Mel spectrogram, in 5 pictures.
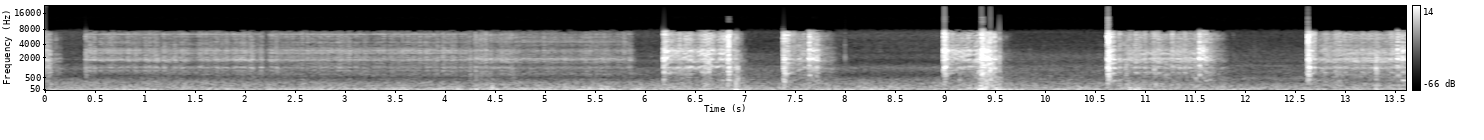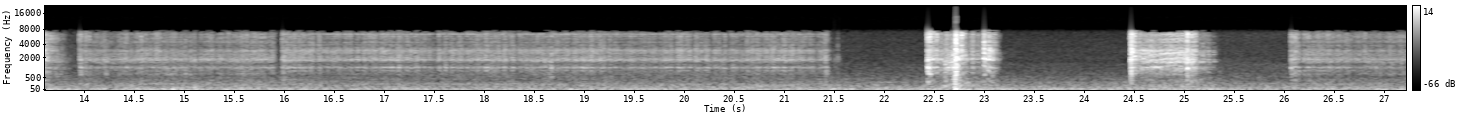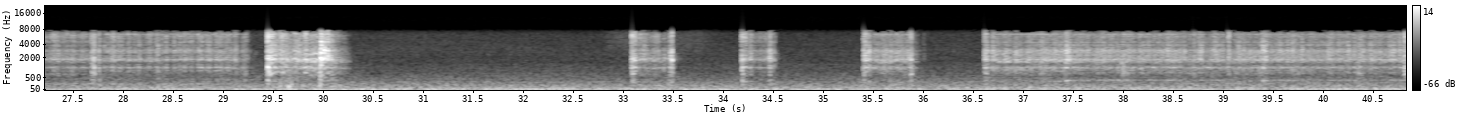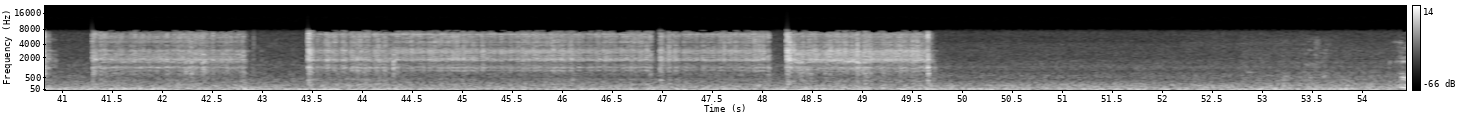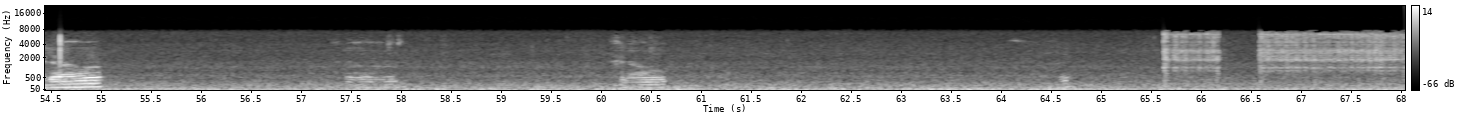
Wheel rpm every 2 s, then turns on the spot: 40, 30, 30, 80, 40, 80, 80, 40, 40, 40, 30, 50, 50, 40, 50, 20, 10, 20, 50, 70, 50, 30, 30, 30, 50, 0, 0, 0, 0, 0, 0, 0, 0, 30.
0-6 14-22 42-44 66-68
